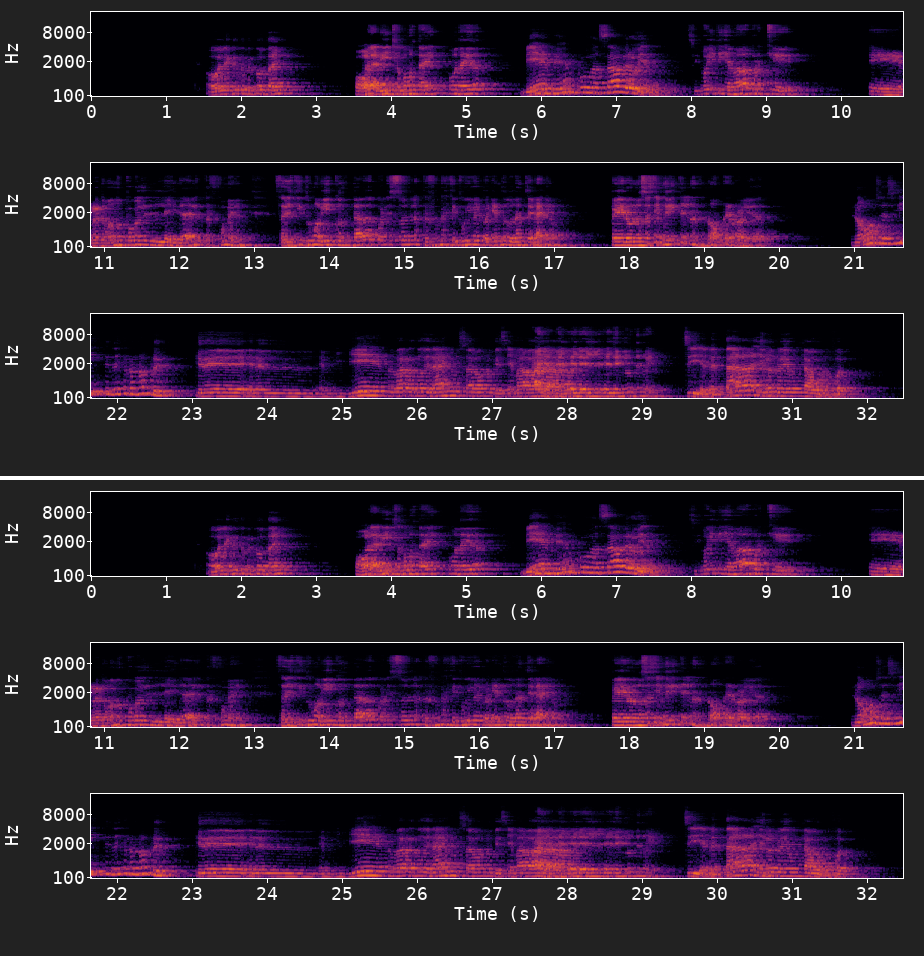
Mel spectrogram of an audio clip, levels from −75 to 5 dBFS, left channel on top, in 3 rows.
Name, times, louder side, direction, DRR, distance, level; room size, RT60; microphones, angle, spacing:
voice 1, 1.5-2.6 5.7-7.5 21.0-22.6 23.0-28.2 29.6-31.6, equal, 10° left, -6 dB, 2.4 m, -27 dB
voice 2, 3.5-5.2 8.0-9.4 10.4-12.9 13.3-17.1 17.8-19.8 27.5-29.2, left 1 dB, 50° left, -8 dB, 2.8 m, -27 dB
13.0 x 6.8 x 2.9 m, 1.1 s
head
